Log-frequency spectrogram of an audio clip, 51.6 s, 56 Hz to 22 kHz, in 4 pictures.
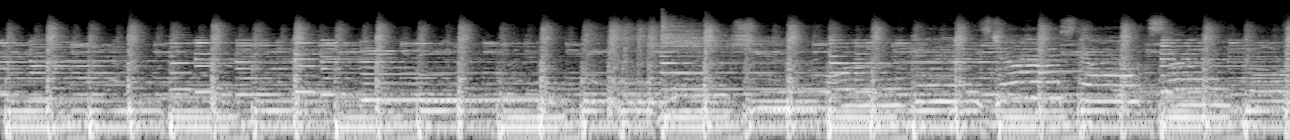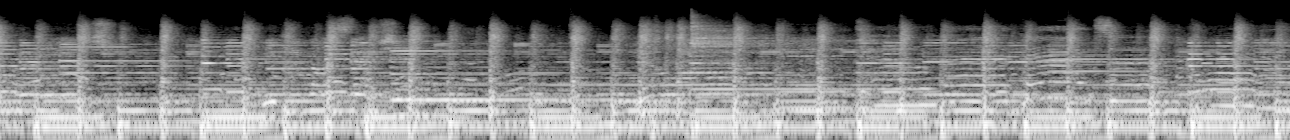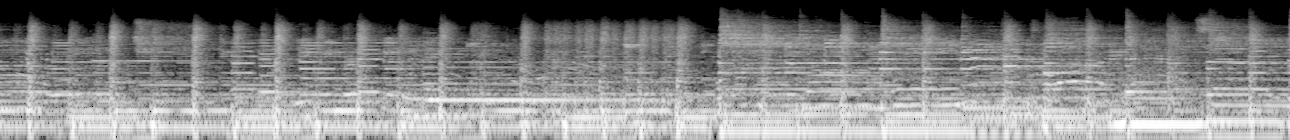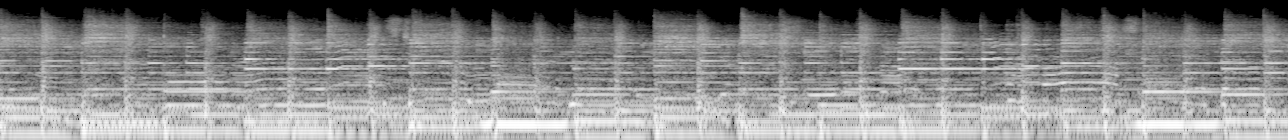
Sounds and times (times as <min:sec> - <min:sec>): Music: 0:00.0 - 0:51.5.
